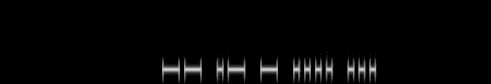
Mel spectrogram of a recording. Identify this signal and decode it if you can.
Morse code, heard as a keyed tone, about 22 wpm, 700 Hz. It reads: MATHS
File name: 5 Letter Words - First 3 Letters Given - 22wpm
